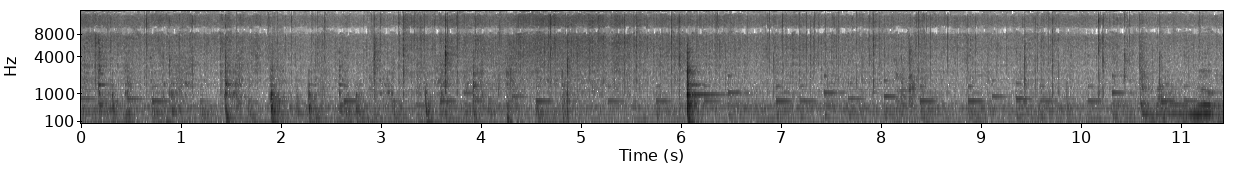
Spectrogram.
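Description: Corn on the cob sizzles on a hot grill, a steady crackling hiss with scattered pops and occasional scraping clicks throughout, no voices.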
